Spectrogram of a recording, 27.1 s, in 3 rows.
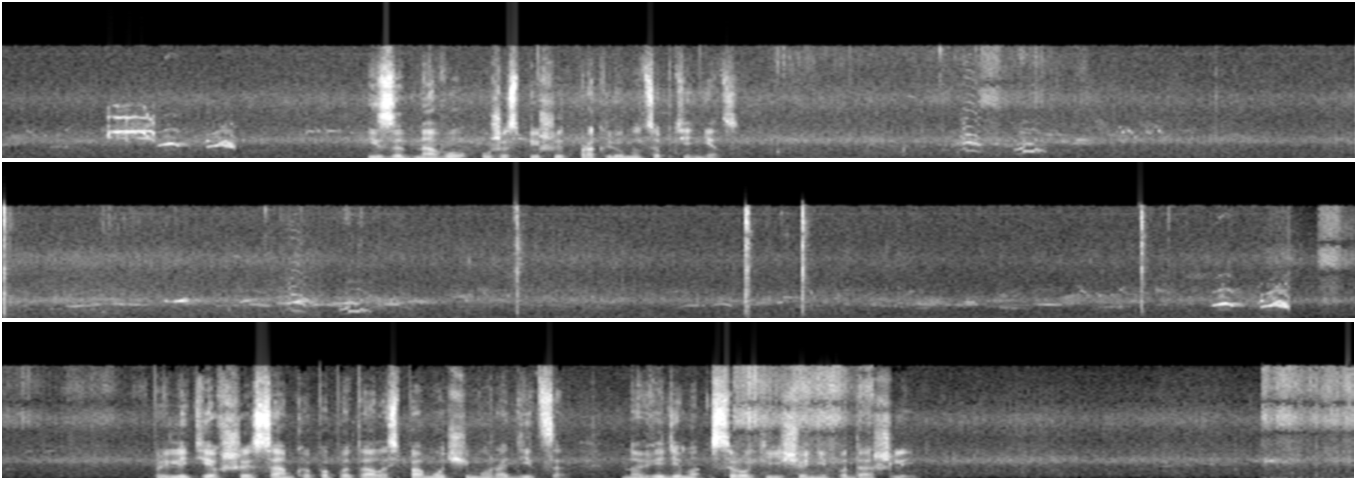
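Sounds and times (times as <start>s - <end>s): short bird calls: 0.0s - 2.4s, 5.8s - 8.0s, 9.1s - 17.6s
faint outdoor hiss: 0.0s - 27.0s
sharp clicks: 13.9s - 14.5s.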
